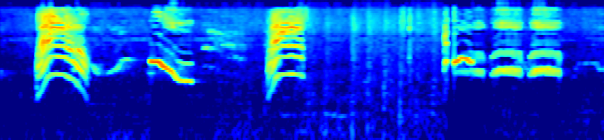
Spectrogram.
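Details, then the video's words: In a wild bamboo thicket, a white-crested laughingthrush gives loud arched harsh notes and a falling whistle, then after a noisy pause a series of rounded, hooting whistled notes. "Burung POKSAY berkicau di semak bambu"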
